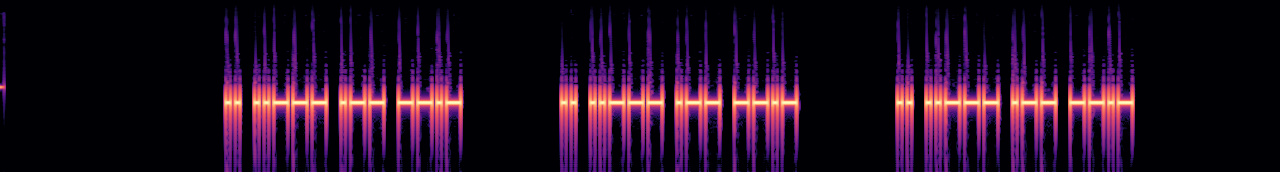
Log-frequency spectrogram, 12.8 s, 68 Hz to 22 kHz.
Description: Morse code, heard as a keyed tone, about 25 wpm, 700 Hz. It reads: I2WQ I2WQ I2WQ
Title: DXCC-100 Call Signs - 4 Characters - Repeated 3x - 25wpm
